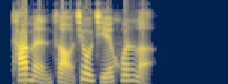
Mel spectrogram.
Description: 他们早就结婚了wav音频生成系统WAV Audio Player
